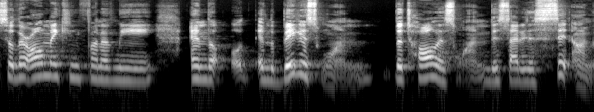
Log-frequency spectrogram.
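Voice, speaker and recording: An ordinary speaking voice from a woman of medium pitch, at a moderate pace with ordinary pitch variation and big swings in loudness, on a very clean recording with a silent background. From Haiti, moved to Chicago at six. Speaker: podcast host. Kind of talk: personal storytelling monologue.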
